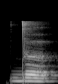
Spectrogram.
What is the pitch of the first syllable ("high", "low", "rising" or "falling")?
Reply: low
